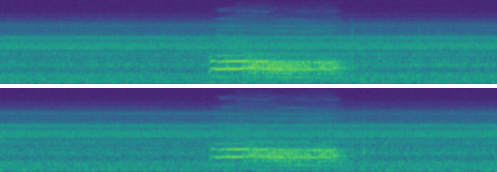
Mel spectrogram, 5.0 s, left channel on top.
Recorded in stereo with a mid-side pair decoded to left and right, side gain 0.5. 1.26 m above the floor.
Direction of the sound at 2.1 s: 50° left.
